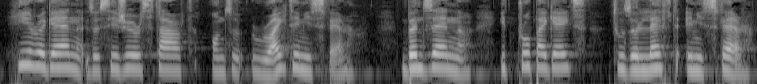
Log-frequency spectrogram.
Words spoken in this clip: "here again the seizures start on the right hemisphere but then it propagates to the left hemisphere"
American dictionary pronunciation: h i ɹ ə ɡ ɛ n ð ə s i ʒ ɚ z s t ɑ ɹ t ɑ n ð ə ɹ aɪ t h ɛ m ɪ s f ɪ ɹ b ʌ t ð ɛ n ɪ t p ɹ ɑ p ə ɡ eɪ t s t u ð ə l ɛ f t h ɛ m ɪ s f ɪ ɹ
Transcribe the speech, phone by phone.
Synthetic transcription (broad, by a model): h i ɹ ə ɡ ɛ n ð ə s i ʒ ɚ s t ɑ ɹ t ɑ n ð ə ɹ aɪ t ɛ m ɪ s f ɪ ɹ b ʌ t ð ɛ n ɪ t p ɹ ɑ p ə ɡ eɪ t s t u ð ə l ɛ f t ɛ m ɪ s f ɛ ɹ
